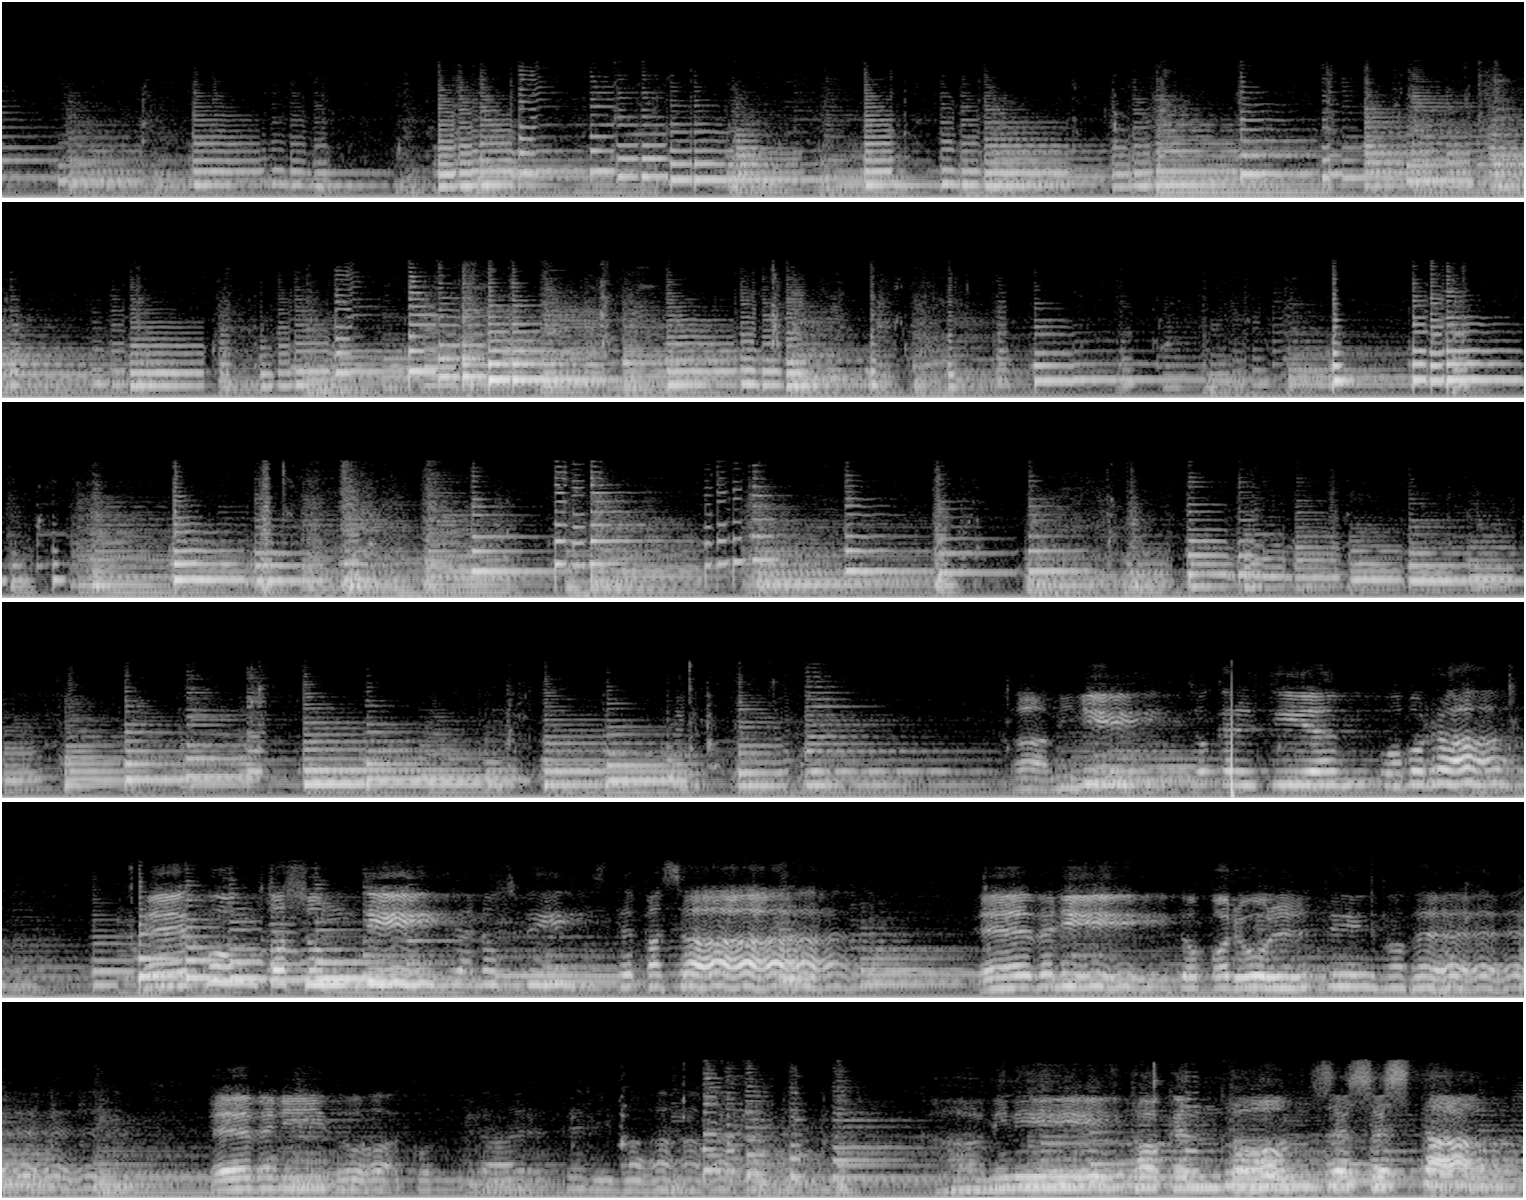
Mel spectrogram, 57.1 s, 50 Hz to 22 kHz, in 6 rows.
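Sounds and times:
acoustic guitars playing tango: 0.0 - 57.0.

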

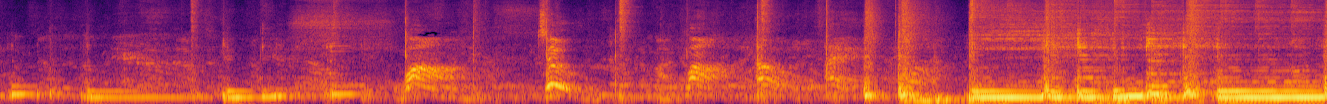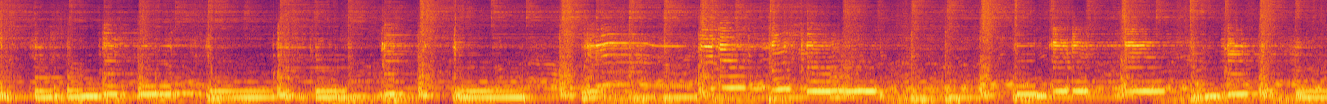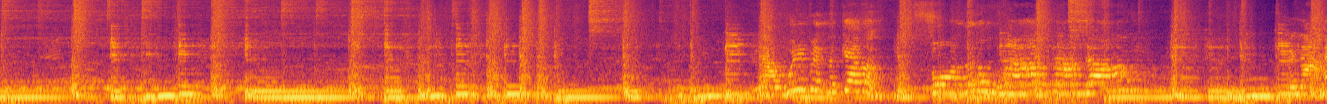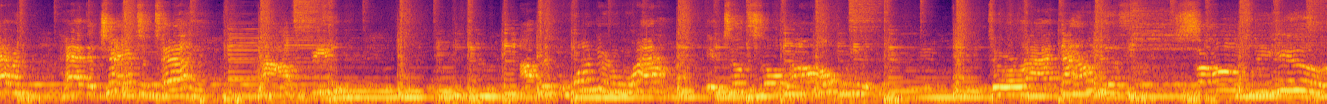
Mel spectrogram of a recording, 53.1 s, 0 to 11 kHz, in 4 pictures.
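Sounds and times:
bass: 0.0 - 53.0
steady drum beat: 5.5 - 53.0
keyboard chords: 9.1 - 53.0
electric guitar lead lines: 9.6 - 53.0.

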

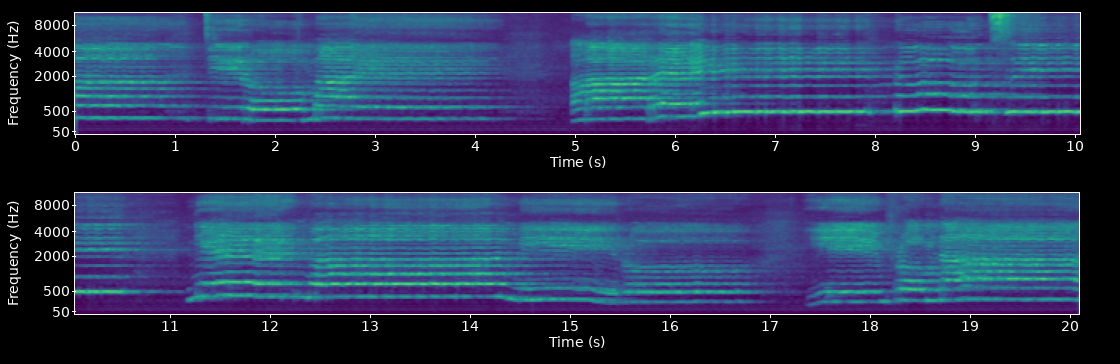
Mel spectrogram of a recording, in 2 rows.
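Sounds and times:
woman singing unaccompanied: 0.0 - 4.3, 5.0 - 20.0.

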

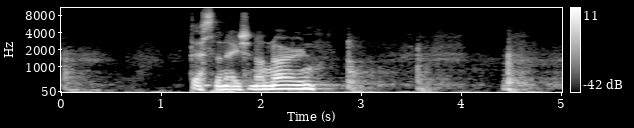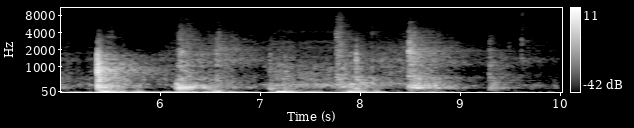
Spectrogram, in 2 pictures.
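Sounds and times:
footsteps on wooden floor: 2.8 - 9.6.

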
